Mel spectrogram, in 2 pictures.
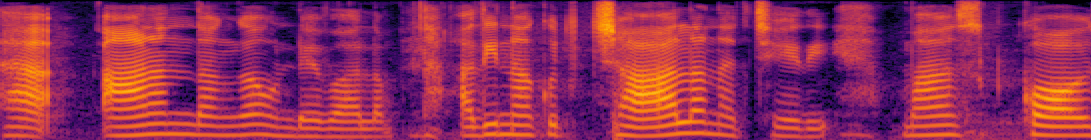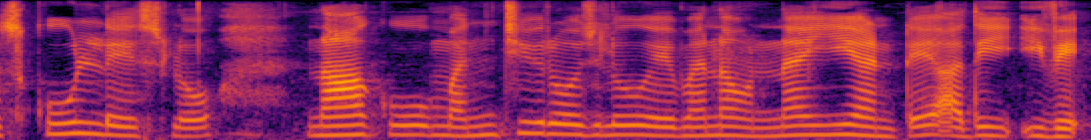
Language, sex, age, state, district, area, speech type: Telugu, female, 18-30, Andhra Pradesh, Vizianagaram, urban, spontaneous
